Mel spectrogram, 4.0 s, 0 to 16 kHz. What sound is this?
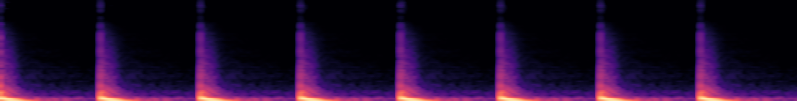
Kick house loop 120bpm-03
loop, 120bpm, kick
